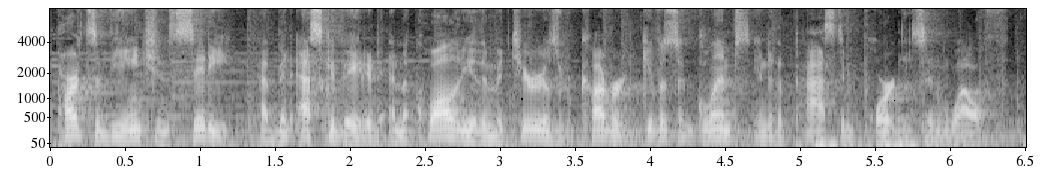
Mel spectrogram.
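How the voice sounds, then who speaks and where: A man with a fairly low voice narrates a scripted facts video in an upbeat, lightly playful way. Soft music plays quietly beneath his voice. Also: animated, fast talker. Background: background music.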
